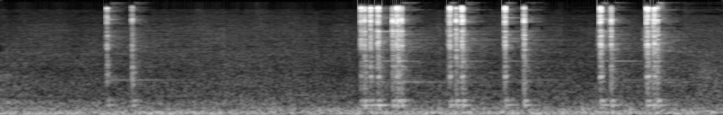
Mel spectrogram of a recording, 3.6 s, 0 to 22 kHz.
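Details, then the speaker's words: LS Gen 3 (99-02) engine with reworked standalone harness, 4L60E and stock fuse block, bench test on a battery with the neutral safety switch jumped: crisp paired starter circuit clicks when the crank wire is energized, confirming correct wiring. "All good. Now that we're 100% certain that everything is wired up correctly, I'm going to start looming this after I repair these wires."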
